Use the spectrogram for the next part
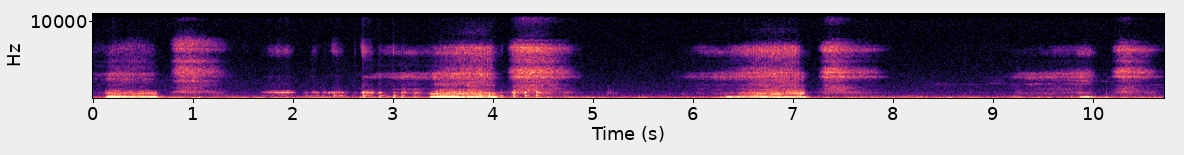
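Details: Repeated rough snoring breaths with a whistling, snorting edge, about three in ten seconds; snoring.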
